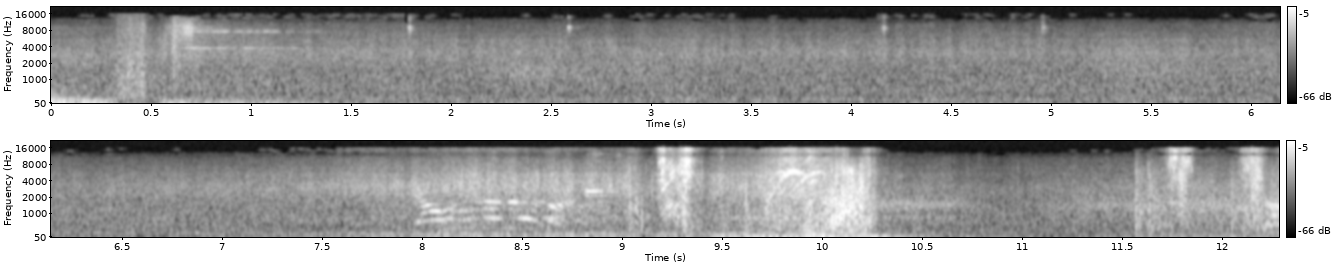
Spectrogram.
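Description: Wind rushes steadily past during a fast glide.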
